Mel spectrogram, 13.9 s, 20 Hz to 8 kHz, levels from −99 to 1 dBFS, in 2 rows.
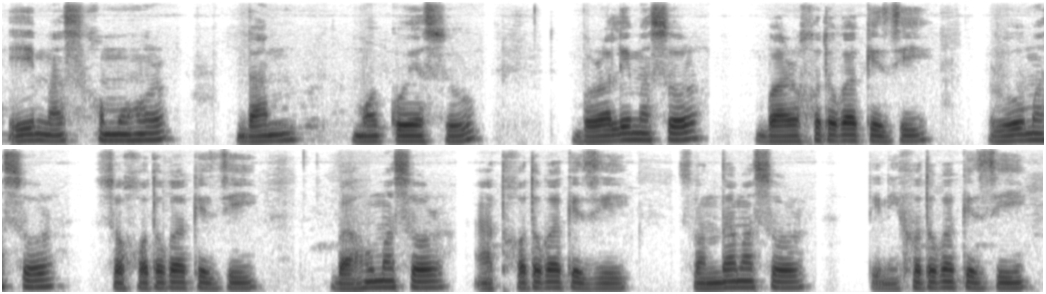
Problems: background sounds at intervals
